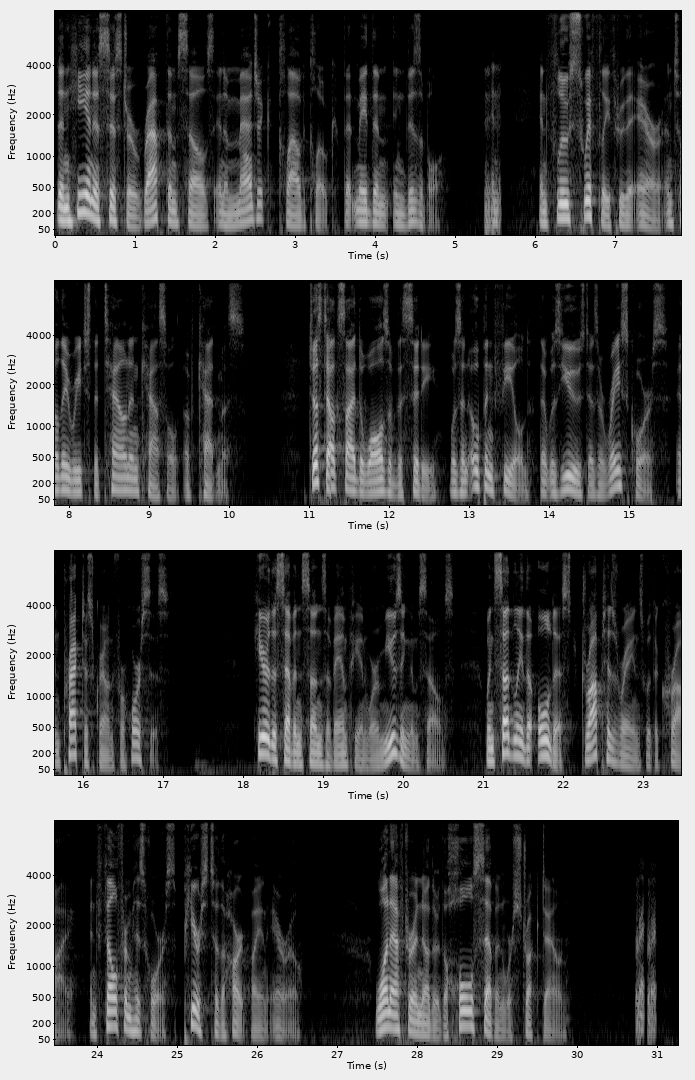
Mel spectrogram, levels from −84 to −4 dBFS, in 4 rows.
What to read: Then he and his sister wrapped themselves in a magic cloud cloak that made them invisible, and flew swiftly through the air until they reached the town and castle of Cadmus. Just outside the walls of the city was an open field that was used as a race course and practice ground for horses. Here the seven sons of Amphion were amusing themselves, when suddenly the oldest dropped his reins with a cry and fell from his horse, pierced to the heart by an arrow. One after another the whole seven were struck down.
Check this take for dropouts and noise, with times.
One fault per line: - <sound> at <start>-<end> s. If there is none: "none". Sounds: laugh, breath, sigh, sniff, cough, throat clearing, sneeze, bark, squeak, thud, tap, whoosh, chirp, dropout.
- laugh at 5.4-5.6 s
- laugh at 30.7-31.0 s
